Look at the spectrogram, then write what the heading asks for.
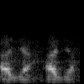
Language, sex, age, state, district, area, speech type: Odia, male, 45-60, Odisha, Sundergarh, rural, conversation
